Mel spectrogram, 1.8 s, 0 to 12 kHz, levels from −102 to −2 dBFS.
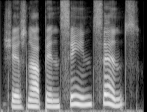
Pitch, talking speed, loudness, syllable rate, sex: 205 Hz, 195 wpm, -17 LUFS, 4.1 syllables/s, female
